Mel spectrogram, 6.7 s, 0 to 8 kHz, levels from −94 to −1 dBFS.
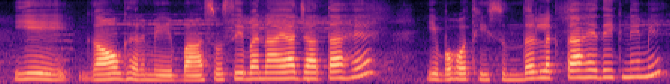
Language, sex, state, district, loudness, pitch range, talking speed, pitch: Hindi, female, Bihar, Araria, -17 LUFS, 185-240 Hz, 150 wpm, 210 Hz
